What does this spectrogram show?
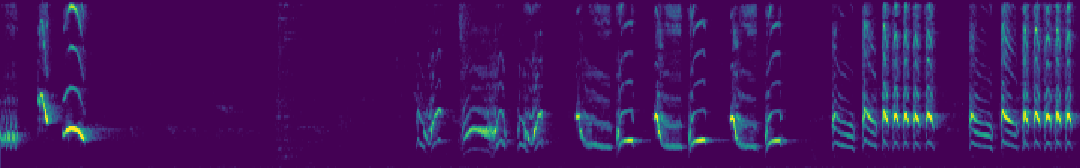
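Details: Wambi mini lure sound: a couple of sharp high notes, a quiet gap, then twisting chirps building into rapid buzzy stuttered bursts.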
